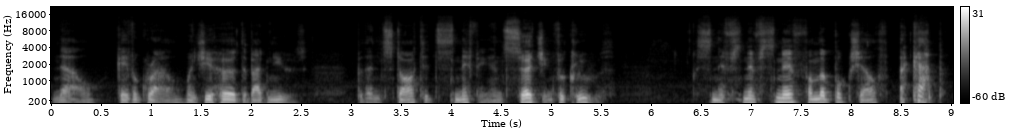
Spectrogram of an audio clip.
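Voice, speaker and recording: A man reading a rhyming children's story aloud with theatrical, rhythmic, expressive delivery. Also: lowish voice, measured pace, breathy edge. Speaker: storybook reader.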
